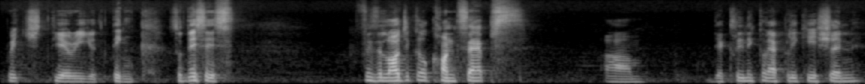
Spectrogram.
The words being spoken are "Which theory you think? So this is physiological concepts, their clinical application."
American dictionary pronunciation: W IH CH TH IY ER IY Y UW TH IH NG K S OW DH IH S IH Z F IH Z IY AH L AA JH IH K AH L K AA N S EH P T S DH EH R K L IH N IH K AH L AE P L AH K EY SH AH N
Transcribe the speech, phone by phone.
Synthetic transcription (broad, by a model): W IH CH T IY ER IY Y UW T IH NG K S OW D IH S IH S F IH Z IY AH L AA JH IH K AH L K AA N S EH P T S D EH K L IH N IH K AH L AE P L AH K EY SH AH N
